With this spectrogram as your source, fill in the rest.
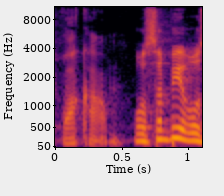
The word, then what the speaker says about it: Wacom: Which I only recently learned how to pronounce that. Is a Wacom? It's Wacom. It's a Japanese company.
